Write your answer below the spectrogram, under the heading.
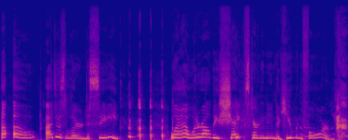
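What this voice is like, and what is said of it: Southern-accented baby voice. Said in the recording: “in a baby voice ... That was a southern baby voice.”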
